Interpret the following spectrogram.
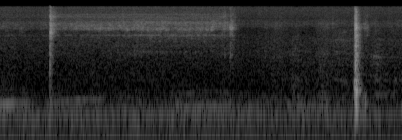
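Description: Fidget spinner spinning in the hand with a faint whirring hiss that fades out after about two seconds, then one sharp click near the end.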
